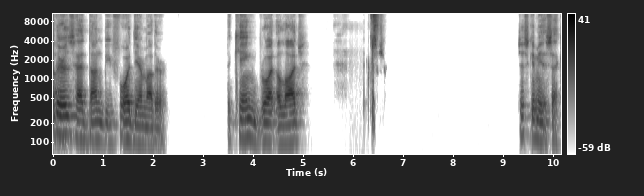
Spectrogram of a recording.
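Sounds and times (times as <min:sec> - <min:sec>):
speech: 0:00.0 - 0:02.3, 0:03.5 - 0:05.1, 0:06.3 - 0:06.6, 0:09.3 - 0:10.1
person sneezing: 0:06.2 - 0:06.6.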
